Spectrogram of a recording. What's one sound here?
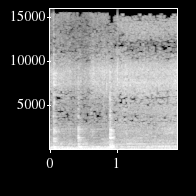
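A metal spatula scrapes against a griddle.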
